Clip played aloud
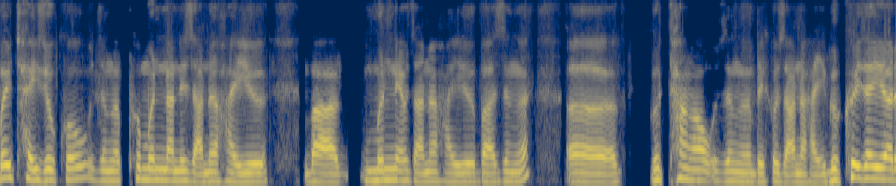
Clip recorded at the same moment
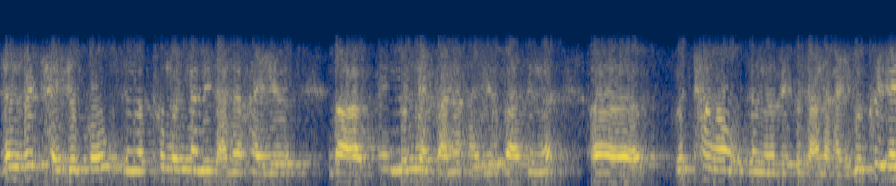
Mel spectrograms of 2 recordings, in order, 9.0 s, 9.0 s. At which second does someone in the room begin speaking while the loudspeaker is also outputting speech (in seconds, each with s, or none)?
3.8 s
